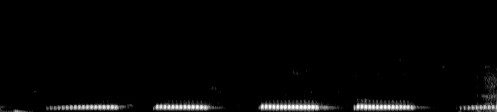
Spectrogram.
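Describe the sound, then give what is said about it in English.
A turtle dove's soft, rolling purr repeats in five steady phrases, each about a second long with brief pauses between, clear with no other sounds or voices. “The turtle dove's song is a beautiful, relaxing, purring call and it's a lovely bird to have around the house singing from your Christmas tree at Christmas, if only.”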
